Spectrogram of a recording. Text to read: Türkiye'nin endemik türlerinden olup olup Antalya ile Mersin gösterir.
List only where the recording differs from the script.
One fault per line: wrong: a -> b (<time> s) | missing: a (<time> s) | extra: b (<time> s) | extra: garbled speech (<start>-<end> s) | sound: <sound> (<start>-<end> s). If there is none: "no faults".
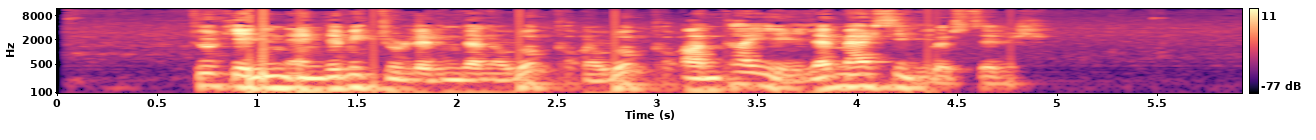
no faults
